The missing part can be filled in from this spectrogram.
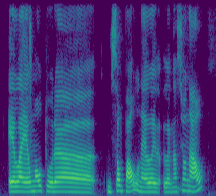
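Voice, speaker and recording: Here a woman speaks at a medium pitch with fairly even intonation. The recording is very clean, with a silent background. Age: 20s. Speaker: book vlogger. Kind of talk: casual vlog chat.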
